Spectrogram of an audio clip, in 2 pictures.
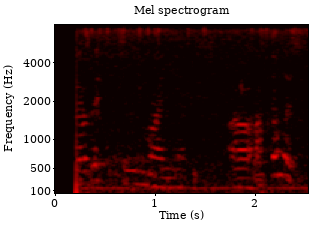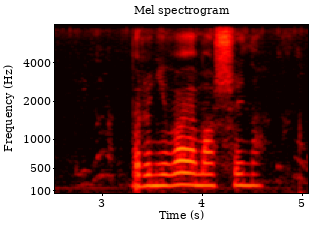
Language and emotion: Russian, neutral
